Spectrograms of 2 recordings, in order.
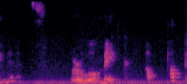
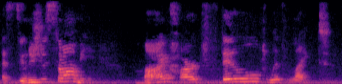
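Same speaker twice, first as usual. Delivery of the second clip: put-on reading to children; 7 semitones higher, 9 dB louder than usual. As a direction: read the rhyme aloud to the children. Reading a rhymed picture book aloud.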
